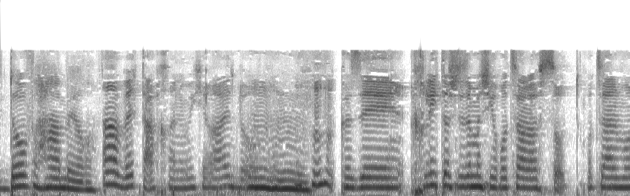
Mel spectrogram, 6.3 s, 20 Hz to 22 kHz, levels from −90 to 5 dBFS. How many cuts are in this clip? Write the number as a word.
one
